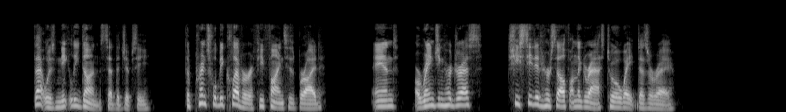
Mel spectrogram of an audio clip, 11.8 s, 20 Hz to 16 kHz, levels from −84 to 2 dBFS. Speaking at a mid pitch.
Yes: medium, 145 Hz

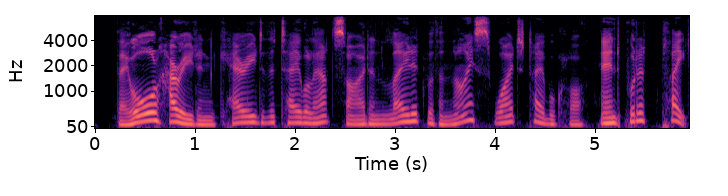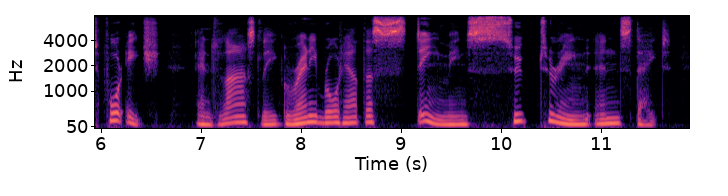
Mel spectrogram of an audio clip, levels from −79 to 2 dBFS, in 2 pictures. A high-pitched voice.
No: medium, 140 Hz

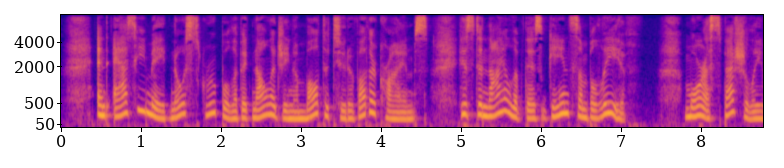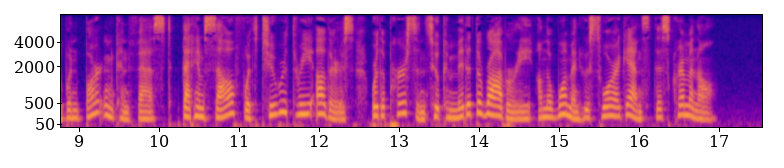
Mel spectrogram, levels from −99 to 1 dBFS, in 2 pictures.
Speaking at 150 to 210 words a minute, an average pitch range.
No: average, 160 wpm; wide, 6.8 semitones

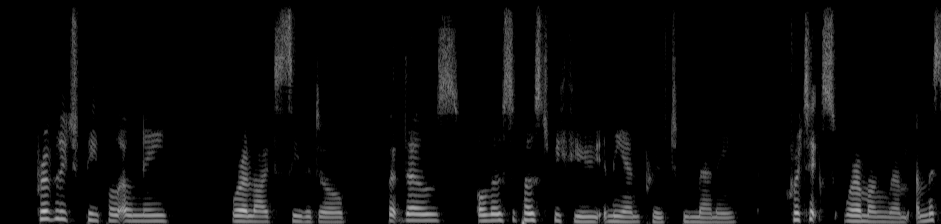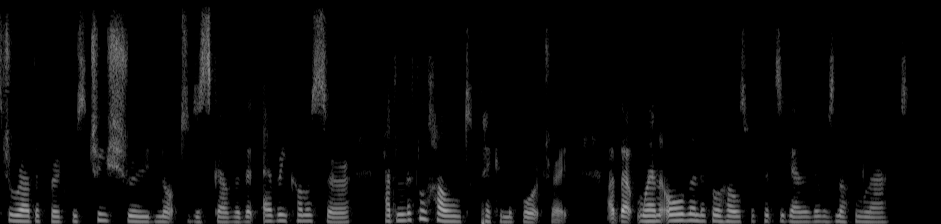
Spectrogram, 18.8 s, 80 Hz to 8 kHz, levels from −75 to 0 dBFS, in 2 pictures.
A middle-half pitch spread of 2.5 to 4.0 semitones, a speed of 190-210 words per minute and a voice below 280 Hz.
Yes: average, 3.2 semitones; average, 200 wpm; high, 190 Hz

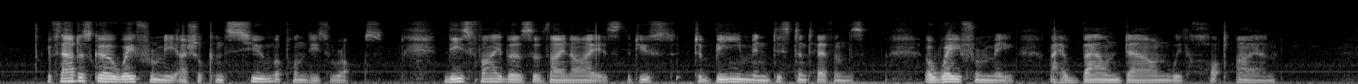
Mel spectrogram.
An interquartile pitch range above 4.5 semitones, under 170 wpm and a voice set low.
No: average, 3.4 semitones; average, 160 wpm; low, 105 Hz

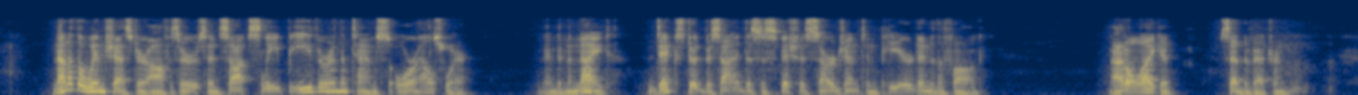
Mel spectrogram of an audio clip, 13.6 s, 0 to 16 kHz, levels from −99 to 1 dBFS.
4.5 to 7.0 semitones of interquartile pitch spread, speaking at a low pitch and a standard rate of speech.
Yes: average, 5.2 semitones; very low, 85 Hz; average, 160 wpm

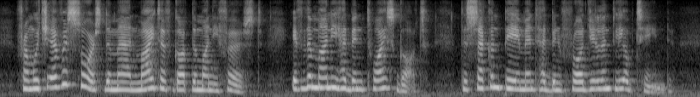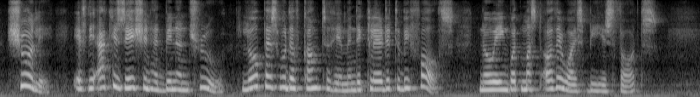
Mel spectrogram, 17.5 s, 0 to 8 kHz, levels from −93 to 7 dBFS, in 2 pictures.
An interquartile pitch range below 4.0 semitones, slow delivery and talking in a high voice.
No: average, 3.4 semitones; average, 175 wpm; very high, 260 Hz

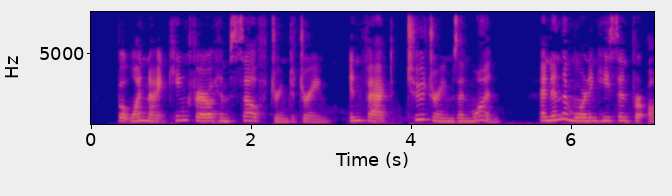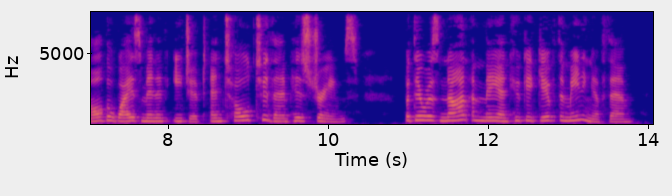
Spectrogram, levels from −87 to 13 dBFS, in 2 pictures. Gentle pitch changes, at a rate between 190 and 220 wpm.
No: average, 3.2 semitones; average, 200 wpm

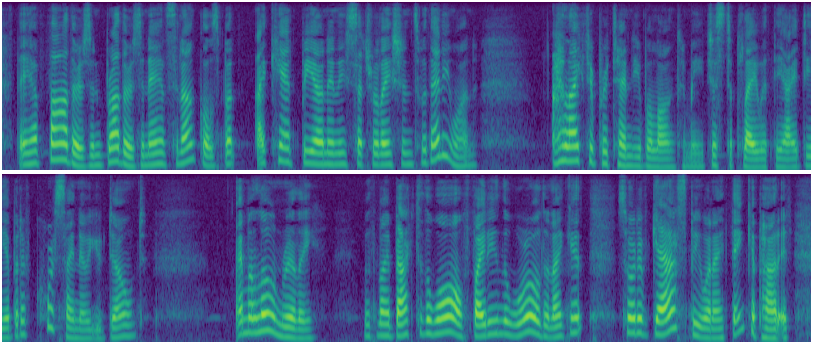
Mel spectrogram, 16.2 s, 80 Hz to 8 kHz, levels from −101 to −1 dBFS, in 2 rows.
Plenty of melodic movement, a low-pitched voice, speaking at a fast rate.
No: wide, 6.1 semitones; high, 195 Hz; fast, 240 wpm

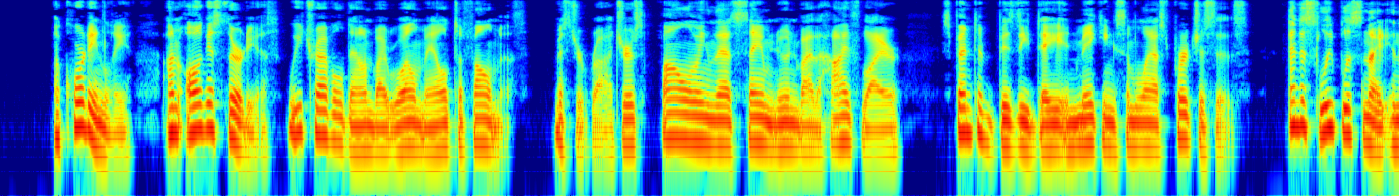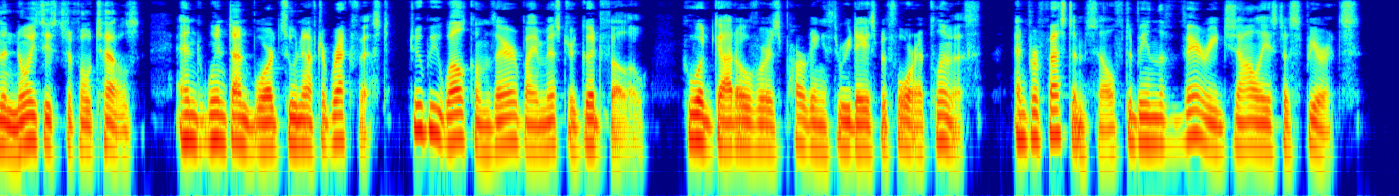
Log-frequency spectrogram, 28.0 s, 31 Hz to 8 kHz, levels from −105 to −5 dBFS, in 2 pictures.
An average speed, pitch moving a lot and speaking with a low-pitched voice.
No: average, 160 wpm; average, 4.3 semitones; low, 130 Hz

